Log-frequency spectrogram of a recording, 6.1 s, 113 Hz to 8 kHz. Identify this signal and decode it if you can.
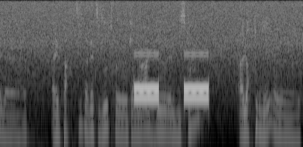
Telephone call progress tone (North American plan), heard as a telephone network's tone, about 480, 620 Hz, 0.5 s on and 0.5 s off. Busy tone.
